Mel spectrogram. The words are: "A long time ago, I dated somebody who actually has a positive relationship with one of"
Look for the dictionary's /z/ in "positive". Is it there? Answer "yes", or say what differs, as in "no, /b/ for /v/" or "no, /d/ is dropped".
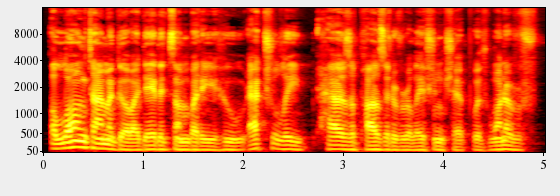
yes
